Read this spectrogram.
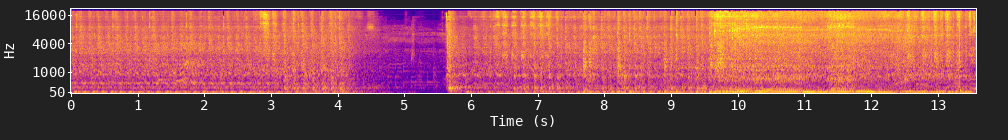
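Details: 1970 VW Beetle (Fusca) 1300 engine after 20 years parked, hot-wired direct start: starter churns rhythmically, pauses, cranks again with coughs and brief catching but never settles into running; cranks, won't start.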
